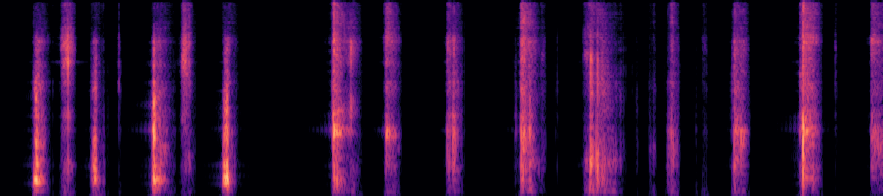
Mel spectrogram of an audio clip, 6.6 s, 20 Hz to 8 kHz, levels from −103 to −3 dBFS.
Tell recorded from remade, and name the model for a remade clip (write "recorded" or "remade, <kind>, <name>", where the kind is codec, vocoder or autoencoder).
remade, codec, SNAC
